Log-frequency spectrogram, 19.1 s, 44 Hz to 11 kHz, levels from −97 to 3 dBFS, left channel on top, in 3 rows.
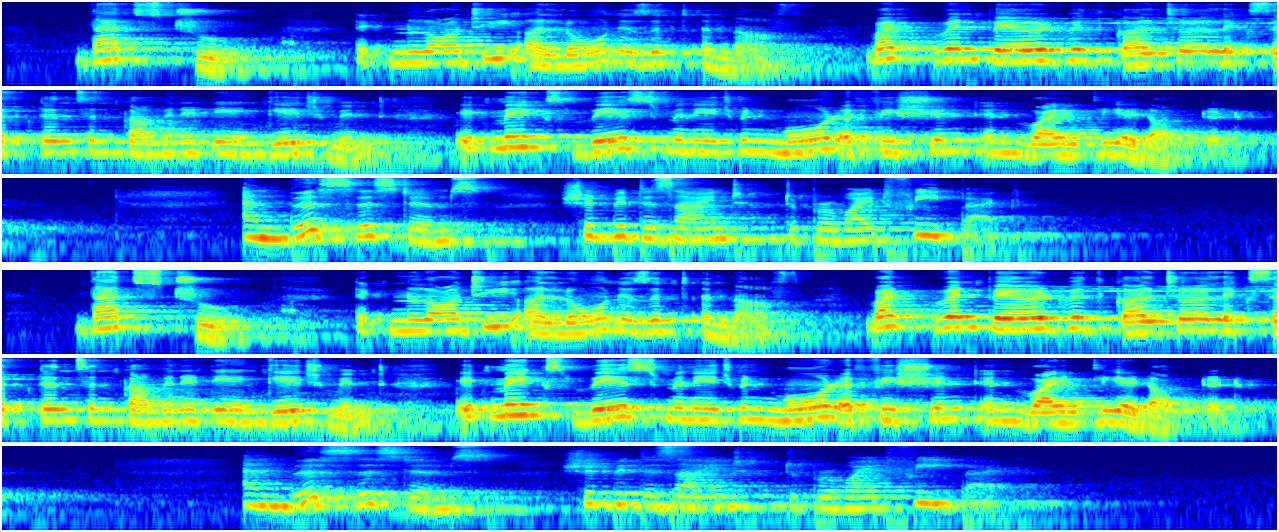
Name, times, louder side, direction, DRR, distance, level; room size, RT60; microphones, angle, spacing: voice 1, 0.4-1.2 1.9-3.9 4.3-8.2 8.6-12.5, right 3 dB, 30° right, 9 dB, 0.4 m, -26 dB
voice 2, 14.0-15.1 15.6-16.4 16.8-17.7, left 4 dB, 90° left, 7 dB, 0.5 m, -31 dB
12.0 x 7.2 x 3.0 m, 1.2 s
head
